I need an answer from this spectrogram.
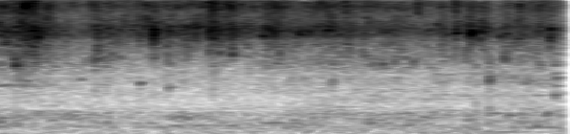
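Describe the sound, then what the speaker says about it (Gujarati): Water runs from a tap into a sink during hand washing, a faint, steady splashing hiss that continues without a break and with no voices. "ઘડીક નળ બંધ કરી દે નળ બંધ કરી દે"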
